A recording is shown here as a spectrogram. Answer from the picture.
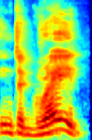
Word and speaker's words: integrate: Ifanies integrate. Nah, lagi-lagi. Jadi kalau ada AT itu pasti dibacanya aid, integrate.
